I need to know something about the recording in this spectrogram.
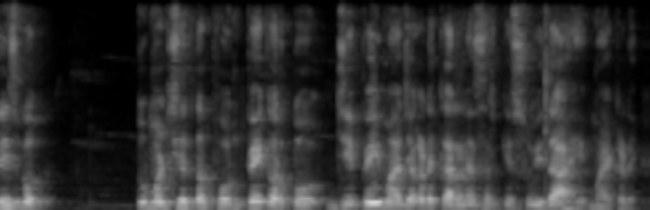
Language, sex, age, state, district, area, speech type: Marathi, male, 45-60, Maharashtra, Pune, urban, spontaneous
